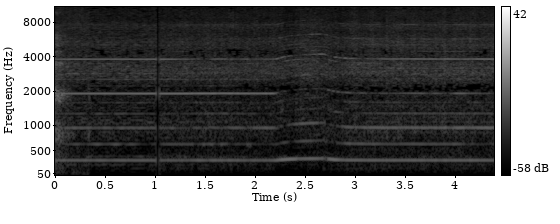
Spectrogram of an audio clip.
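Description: Vacuum cleaner running with a steady whine, its pitch rising slightly for about half a second a little past the middle before settling back.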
